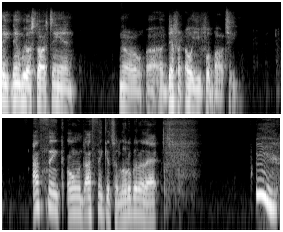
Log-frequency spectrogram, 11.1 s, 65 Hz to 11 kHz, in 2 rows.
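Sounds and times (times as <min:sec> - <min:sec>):
speech: 0:00.0 - 0:01.5, 0:02.4 - 0:04.8, 0:06.2 - 0:09.1, 0:10.7 - 0:11.1
person yawning: 0:10.6 - 0:11.1.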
